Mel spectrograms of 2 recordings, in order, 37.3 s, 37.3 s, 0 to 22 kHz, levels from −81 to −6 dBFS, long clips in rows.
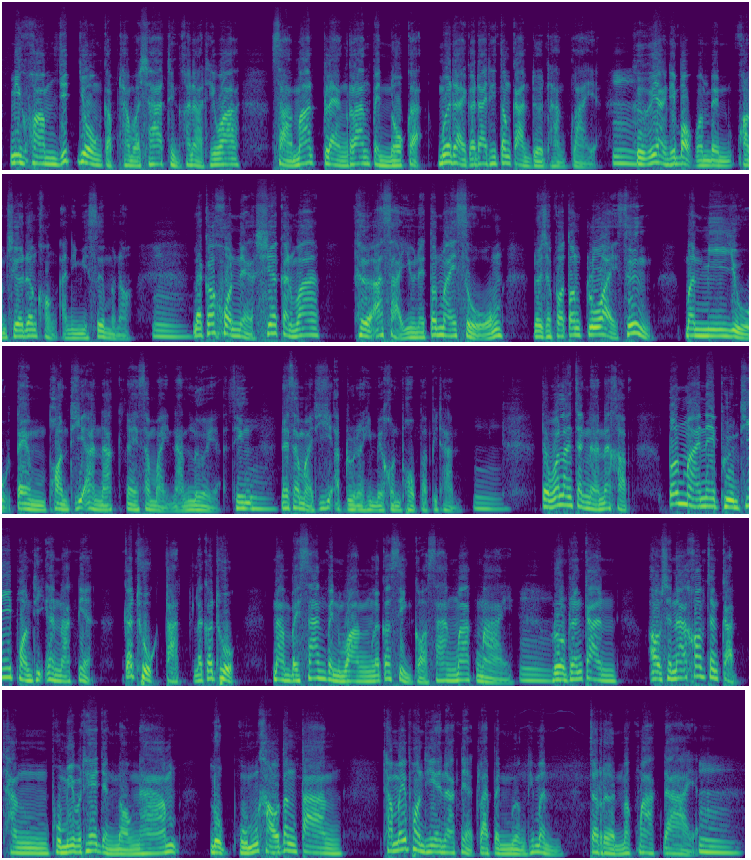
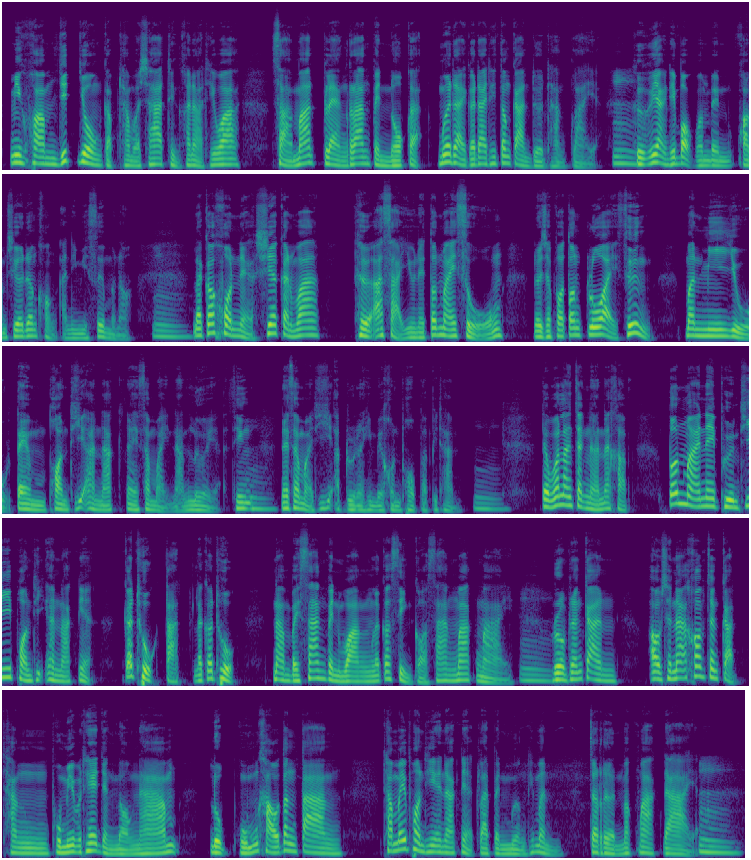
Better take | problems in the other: second | distortion; heavy; 7 dB below the speech

